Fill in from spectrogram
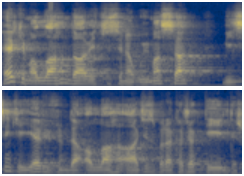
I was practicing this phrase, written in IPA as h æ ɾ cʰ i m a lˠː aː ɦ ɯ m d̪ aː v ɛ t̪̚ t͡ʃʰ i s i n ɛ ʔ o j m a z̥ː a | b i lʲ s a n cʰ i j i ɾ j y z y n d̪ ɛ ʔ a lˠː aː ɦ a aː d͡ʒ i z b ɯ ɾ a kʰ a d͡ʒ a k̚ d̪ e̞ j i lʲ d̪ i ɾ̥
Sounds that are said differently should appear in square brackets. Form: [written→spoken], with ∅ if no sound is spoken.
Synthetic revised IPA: h æ ɾ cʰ i m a lˠː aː ɦ ɯ [m→n] d̪ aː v ɛ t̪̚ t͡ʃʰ i s i n ɛ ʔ [o→u] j m a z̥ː a | b i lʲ s [a→i] n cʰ i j [i→æ] ɾ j y z y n d̪ ɛ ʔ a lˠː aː ɦ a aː d͡ʒ i z b ɯ ɾ a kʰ a d͡ʒ a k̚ d̪ e̞ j i lʲ d̪ i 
